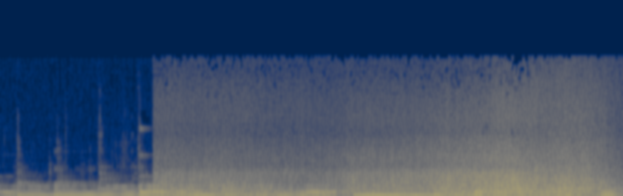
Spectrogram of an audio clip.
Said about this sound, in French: Aujourd'hui, j'ai choisi le son de l'océan, une relaxation qui aidera votre enfant à se glisser paisiblement dans le sommeil en toute sérénité.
